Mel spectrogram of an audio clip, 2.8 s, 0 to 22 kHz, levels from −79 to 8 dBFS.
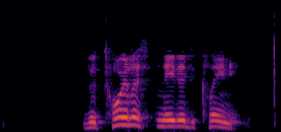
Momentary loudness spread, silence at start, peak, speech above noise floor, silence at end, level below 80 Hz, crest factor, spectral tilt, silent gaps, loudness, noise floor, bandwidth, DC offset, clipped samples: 12 LU; 0.85 s; -16 dBFS; over 59 dB; 0.4 s; -80 dBFS; 18 dB; -5.5 dB/octave; none; -32 LUFS; under -90 dBFS; 13.5 kHz; under 0.1%; under 0.1%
